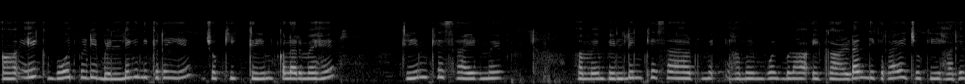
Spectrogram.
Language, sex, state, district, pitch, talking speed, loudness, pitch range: Hindi, female, Bihar, Jamui, 275 Hz, 210 wpm, -32 LUFS, 265-300 Hz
